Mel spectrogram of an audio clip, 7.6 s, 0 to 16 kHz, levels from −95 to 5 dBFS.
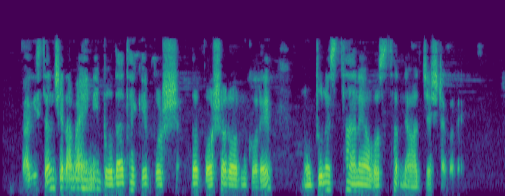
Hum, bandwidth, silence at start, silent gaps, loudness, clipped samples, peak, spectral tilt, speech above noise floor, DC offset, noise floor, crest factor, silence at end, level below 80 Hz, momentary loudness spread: none; 7.8 kHz; 0.35 s; none; -17 LUFS; under 0.1%; 0 dBFS; -4 dB/octave; 44 dB; under 0.1%; -61 dBFS; 18 dB; 0.7 s; -58 dBFS; 8 LU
